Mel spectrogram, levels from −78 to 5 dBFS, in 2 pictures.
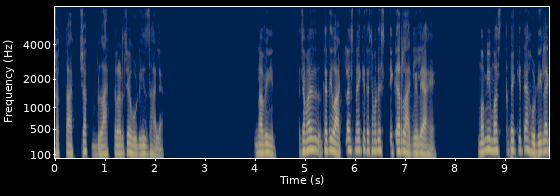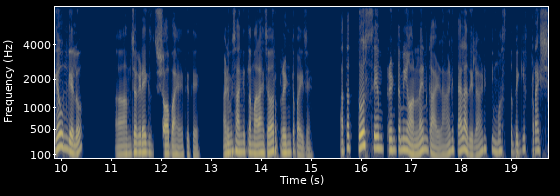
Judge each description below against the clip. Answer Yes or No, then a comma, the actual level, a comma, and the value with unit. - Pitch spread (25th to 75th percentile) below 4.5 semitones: No, average, 5.3 semitones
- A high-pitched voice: No, low, 130 Hz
